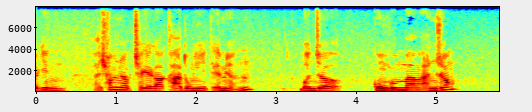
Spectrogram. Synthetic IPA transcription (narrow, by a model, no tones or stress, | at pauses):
ʌɡin | ɕʰjʌmɲʌk̚t͡ɕʰe̞ɡe̞ɡakadoŋitwe̞mjʌn | mʌnd͡ʑʌ | koŋɡumːaŋa̰nd͡ʑʌŋ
